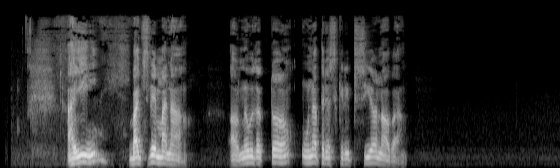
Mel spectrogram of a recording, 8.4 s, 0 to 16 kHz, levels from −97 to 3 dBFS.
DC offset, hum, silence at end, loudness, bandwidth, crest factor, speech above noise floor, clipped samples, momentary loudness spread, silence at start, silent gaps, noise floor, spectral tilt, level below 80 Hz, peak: under 0.1%; none; 2.35 s; -20 LUFS; 11.5 kHz; 22 dB; 57 dB; under 0.1%; 21 LU; 0.45 s; none; -77 dBFS; -5.5 dB/octave; -66 dBFS; 0 dBFS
